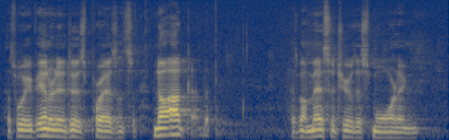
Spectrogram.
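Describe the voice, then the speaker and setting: Over noticeable background noise, a man with a medium-pitched voice speaks at a moderate pace with fairly even intonation and long, frequent pauses. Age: 70s. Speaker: pastor. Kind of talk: sermon. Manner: halting, repeats words.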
